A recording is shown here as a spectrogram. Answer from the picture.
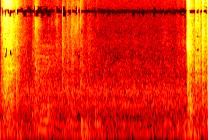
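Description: Two brief rustling, scraping handling sounds of cut-out numbers being pulled off and pressed onto a wall, one at the very start and one just before the end, with quiet room sound between.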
